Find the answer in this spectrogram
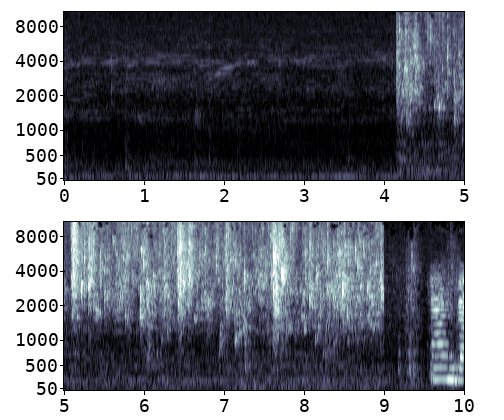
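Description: A bathroom tap runs into a sink with water splashing as cleansing foam is rinsed off a face. It starts about four seconds in and stops about a second before the end.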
